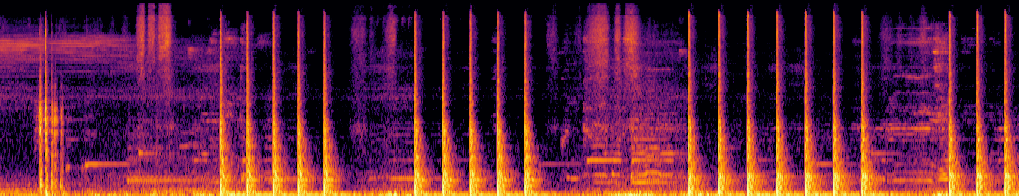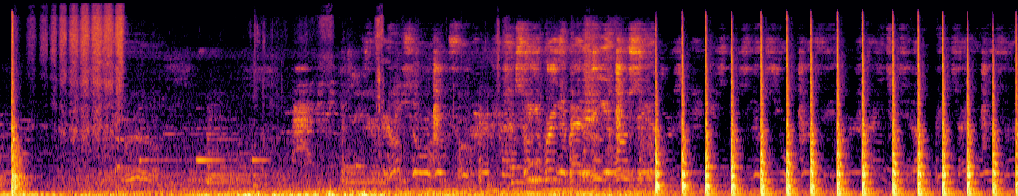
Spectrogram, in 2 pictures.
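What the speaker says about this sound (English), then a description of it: "I'm gonna be using this body hammer here to knock those down." A pointed body hammer knocks down raised spots in a car body panel during auto bodywork, giving rapid runs of sharp metallic taps in several bursts with someone talking between them.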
